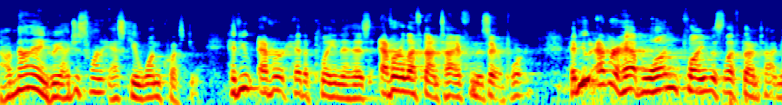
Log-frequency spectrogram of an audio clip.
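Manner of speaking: put-on thick sarcasm, deliberately irritating. Telling how a businessman at an airport confronted the gate agent, imitating sarcastic businessman. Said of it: "in a very sarcastic voice".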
